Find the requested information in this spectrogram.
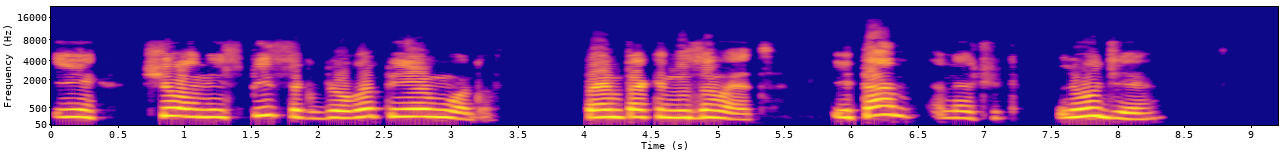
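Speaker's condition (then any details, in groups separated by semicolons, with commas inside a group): Cerebral palsy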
